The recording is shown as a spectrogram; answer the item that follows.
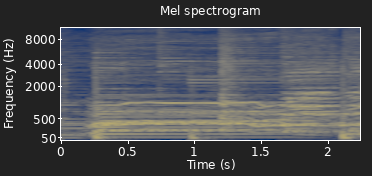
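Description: Church choir singing with a live band. The voices hold long chords over occasional drum strikes, and a new chord comes in about a quarter second in.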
